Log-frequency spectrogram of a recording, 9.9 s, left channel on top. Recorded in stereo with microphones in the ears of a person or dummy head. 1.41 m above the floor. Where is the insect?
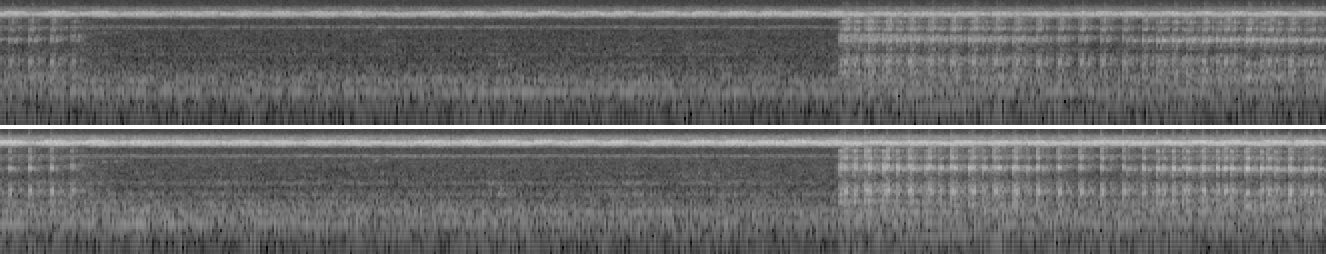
85° right, 7 m.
